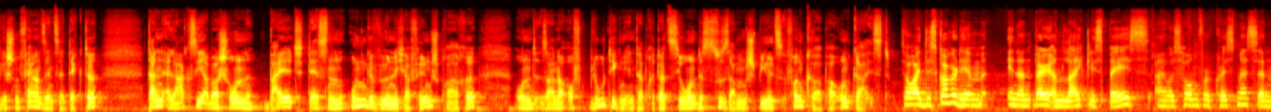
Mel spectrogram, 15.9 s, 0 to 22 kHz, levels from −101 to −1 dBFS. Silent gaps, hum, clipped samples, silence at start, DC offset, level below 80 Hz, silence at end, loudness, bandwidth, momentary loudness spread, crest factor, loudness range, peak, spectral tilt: none; none; under 0.1%; 0 s; under 0.1%; -54 dBFS; 0 s; -21 LUFS; 16 kHz; 11 LU; 20 dB; 5 LU; 0 dBFS; -5 dB/octave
